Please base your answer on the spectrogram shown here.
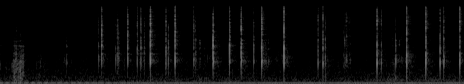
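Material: Metal.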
